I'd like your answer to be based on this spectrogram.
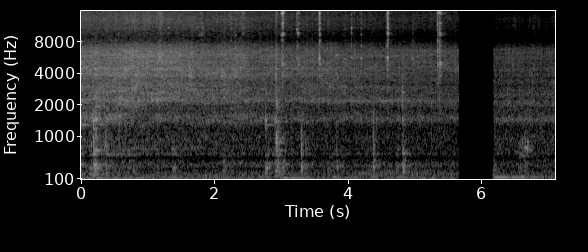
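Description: A curd and potato curry cooks in a pan as it is stirred, giving a soft, steady sizzle and occasional light utensil taps against the pan. The sound is fairly faint and continuous, with a brief gap of silence near the end.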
